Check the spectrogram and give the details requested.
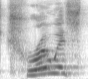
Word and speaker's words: Truist: You actually look it up and look up the pronunciation. I saw a commercial today and it's Truist Park.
